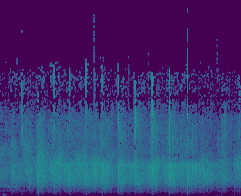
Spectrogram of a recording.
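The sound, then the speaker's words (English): An audience claps steadily, many hands blending into a dense, even patter that holds at a moderate level for several seconds, with a few sharper individual claps standing out. “We ought to clap our hands to that.”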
